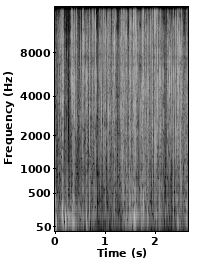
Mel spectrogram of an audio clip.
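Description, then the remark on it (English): Book pages being flipped rapidly, giving a loud, crisp, crackling rustle of dense papery bursts that continues for about three seconds with no voices. “Let me just flip through the page.”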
